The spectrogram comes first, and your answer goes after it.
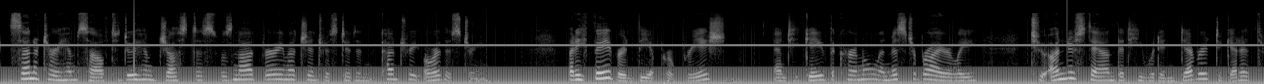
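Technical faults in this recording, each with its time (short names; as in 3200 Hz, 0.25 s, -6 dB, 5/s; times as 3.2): buzz 60 Hz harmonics 13 -29 dBFS
crackle 49/s -33 dBFS
tone 2400 Hz -29 dBFS
1.34 pop -5 dBFS
10.67 pop -10 dBFS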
